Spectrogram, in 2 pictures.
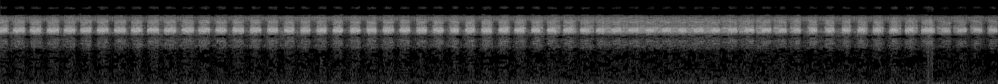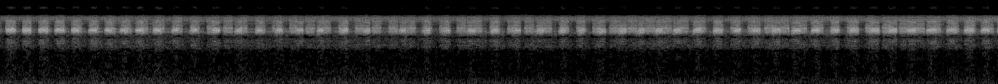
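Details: A long stretch of summer cicada song in Provence, southern France: shrill continuous buzzing with fast rhythmic pulsing near three per second, fading a little toward the end, nothing else audible.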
